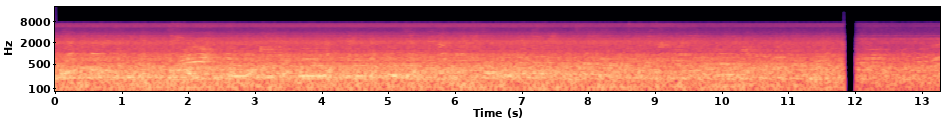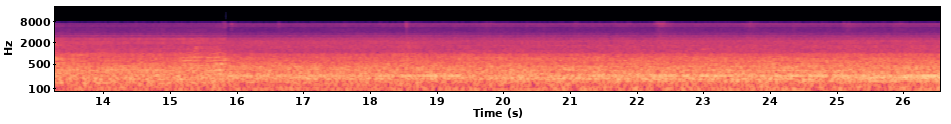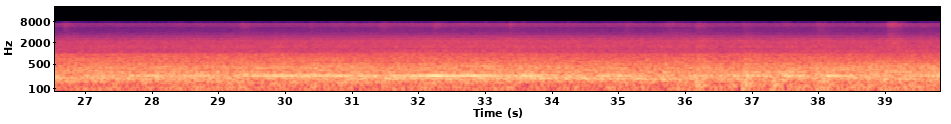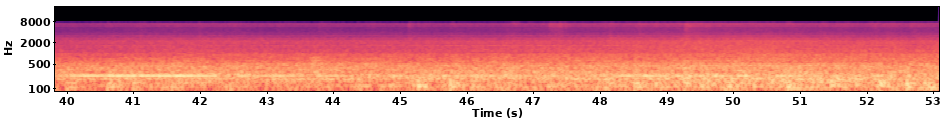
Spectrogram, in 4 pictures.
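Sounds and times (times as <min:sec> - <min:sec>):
train wheels rumbling on rails: 0:15.1 - 0:53.0.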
